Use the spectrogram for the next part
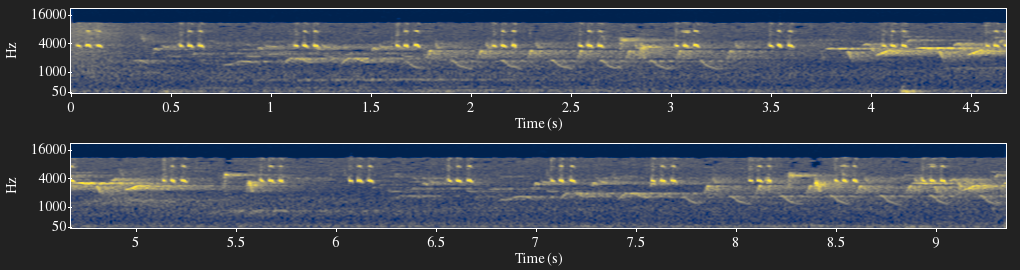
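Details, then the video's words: Morning crickets in a wide meadow give steady high chirps in regular pulses while several birds sing whistled, falling note series over them, with a low background rumble and one brief thump. "Morning Crickets"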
